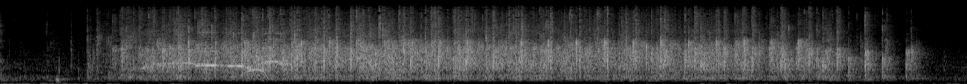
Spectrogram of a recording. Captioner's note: applause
